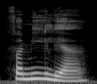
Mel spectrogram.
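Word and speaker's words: фамилия: these words and see if you can hear where the stress is famia it means last name obviously it's related to the word family but notice that family while it's stressed on the first syllable is stressed on the second syllable Babushka here the stress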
